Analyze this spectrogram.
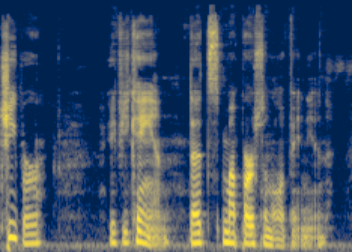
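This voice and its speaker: Speaking with a Kentucky accent, a woman with a very deep, low pitch keeps her intonation fairly even on a very clean recording with a silent background. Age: 40s. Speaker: nail art youtuber. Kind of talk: casual haul video talk. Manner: casual, hesitant with fillers.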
